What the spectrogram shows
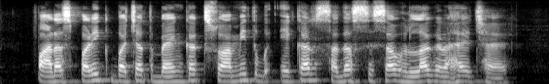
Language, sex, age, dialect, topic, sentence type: Maithili, female, 36-40, Eastern / Thethi, banking, statement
